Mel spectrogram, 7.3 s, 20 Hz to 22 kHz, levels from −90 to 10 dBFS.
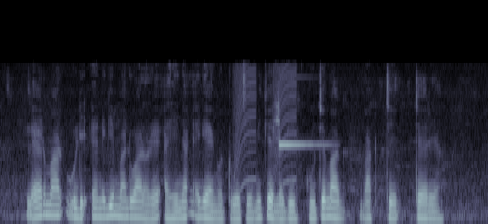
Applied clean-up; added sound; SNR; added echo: none; none; none; none.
